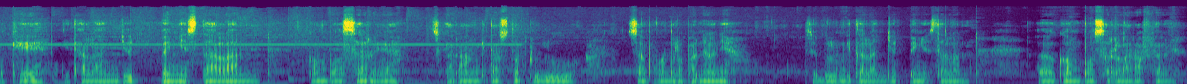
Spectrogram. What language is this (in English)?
Indonesian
